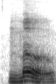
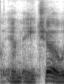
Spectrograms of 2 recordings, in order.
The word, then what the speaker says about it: mho: do that these 10 ohm resistors become 0.1 mo conductances the conductance is 1 over the resistance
